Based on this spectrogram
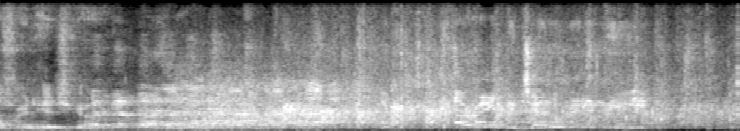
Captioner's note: audience laughing and applauding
